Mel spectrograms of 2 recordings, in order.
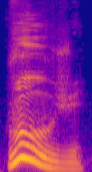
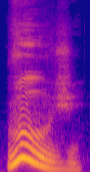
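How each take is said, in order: The two takes are said the same way.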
